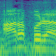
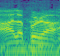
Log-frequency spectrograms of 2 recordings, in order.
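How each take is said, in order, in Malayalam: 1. രണ്ടാമത്തെ വ്യഞ്ജനം R ശബ്ദമാണ്. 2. രണ്ടാമത്തെ വ്യഞ്ജനം L ശബ്ദമാണ്.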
